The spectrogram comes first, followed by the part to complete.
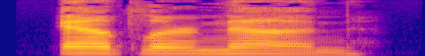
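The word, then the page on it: antler: uk ˈæntlə(r); en-us ˈæntlər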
